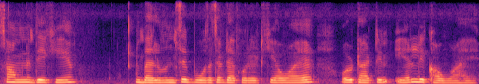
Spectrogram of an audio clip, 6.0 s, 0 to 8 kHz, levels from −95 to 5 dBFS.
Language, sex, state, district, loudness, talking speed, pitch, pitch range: Hindi, female, Uttar Pradesh, Shamli, -16 LUFS, 160 wpm, 210 Hz, 200-220 Hz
